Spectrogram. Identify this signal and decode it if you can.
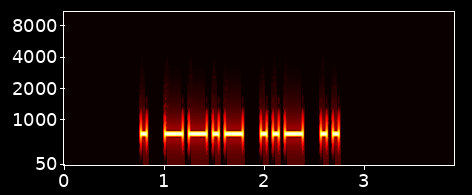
Morse code, heard as a keyed tone, about 20 wpm, 700 Hz. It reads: EQUI
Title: Build A Word - 1 Letter At A Time - 5-Letter Words - 20wpm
